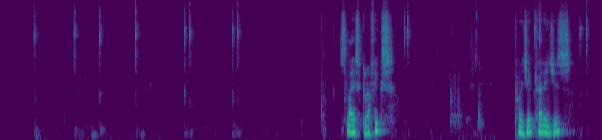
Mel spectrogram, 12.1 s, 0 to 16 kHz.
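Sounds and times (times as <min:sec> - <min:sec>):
computer mouse clicking: 0:01.4 - 0:03.1, 0:03.7 - 0:04.0, 0:04.6 - 0:04.9, 0:08.0 - 0:08.3, 0:11.6 - 0:11.9.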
